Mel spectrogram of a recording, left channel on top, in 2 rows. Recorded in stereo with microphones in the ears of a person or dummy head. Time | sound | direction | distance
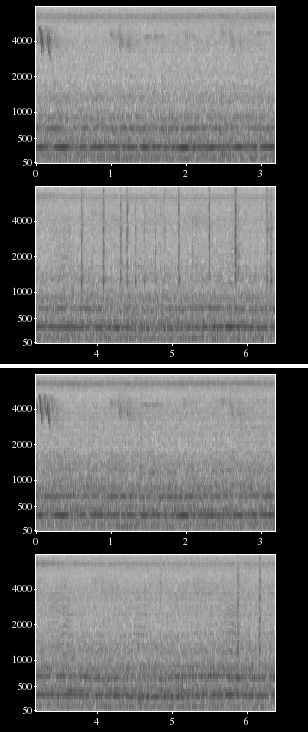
0.0 | an insect | 20° right (ahead or behind) | 1.3 m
